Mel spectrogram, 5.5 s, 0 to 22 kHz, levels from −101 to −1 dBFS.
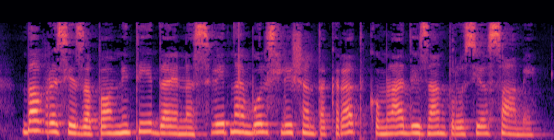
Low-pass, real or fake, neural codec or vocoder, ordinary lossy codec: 19.8 kHz; fake; vocoder, 44.1 kHz, 128 mel bands, Pupu-Vocoder; MP3, 48 kbps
